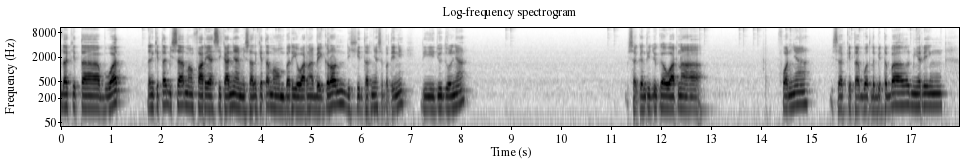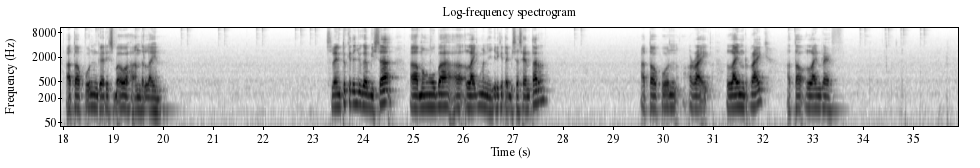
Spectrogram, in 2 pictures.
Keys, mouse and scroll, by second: 0.1 click, 2.0 click, 3.2 click, 4.2 click, 4.7-5.2 drag, 5.5 shift+click, 9.3 click, 11.3 click, 13.2 click, 14.0-14.6 drag, 14.9 shift+click, 16.2 click, 17.4 click, 18.9 click, 19.9 click, 20.8 click, 21.5 click, 22.3 click, 23.0-23.6 drag, 23.9-24.8 drag, 25.4 shift+click, 27.4 click, 28.6 click, 33.0 click, 34.4 click, 34.8-35.4 drag, 35.6 click.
